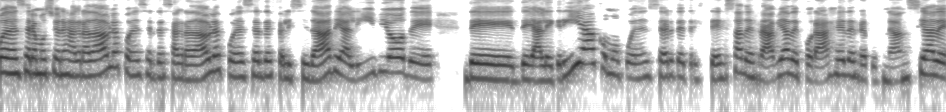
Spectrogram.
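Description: With an unremarkable speaking voice, a woman talks at a moderate pace and fairly high pitch, using lively intonation against a quiet background and a dry sound with no echo. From Puerto Rico. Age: 40s. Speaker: actress and theatre producer; actress. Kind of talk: interview conversation. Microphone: video call.

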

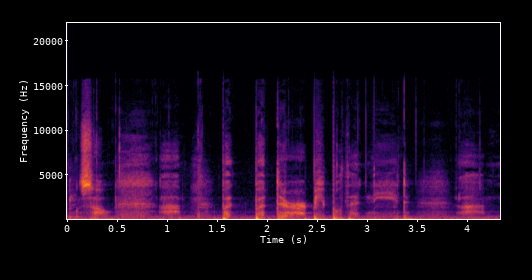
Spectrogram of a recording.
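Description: A soft-spoken man whispers over light background noise. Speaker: podcast host. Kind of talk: reflective podcast monologue. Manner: soft close-mic whisper. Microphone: studio mic.

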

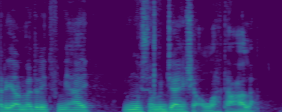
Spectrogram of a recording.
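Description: A man with a Syrian accent. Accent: Syrian (Levantine) Arabic. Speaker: football YouTuber. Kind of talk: casual Q&A. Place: home room.

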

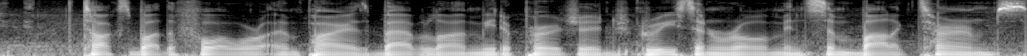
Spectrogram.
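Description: Showing big swings in loudness, a man with a fairly low pitch speaks at a moderate pace with hardly any pauses and fairly even intonation, in a dry sound with no echo. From Jamaica, raised in New York City. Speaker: director of a health ministry lifestyle center; podcast guest. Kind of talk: interview. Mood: calm, earnest. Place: studio. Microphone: studio mic.

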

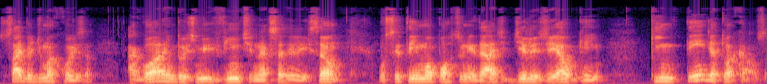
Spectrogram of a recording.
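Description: A man's intonation is lively, set against a quiet background. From Brazil, São Luís do Maranhão (Northeast); Maranhão, Brazil. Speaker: local election candidate; election candidate. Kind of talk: campaign appeal. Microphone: phone near.

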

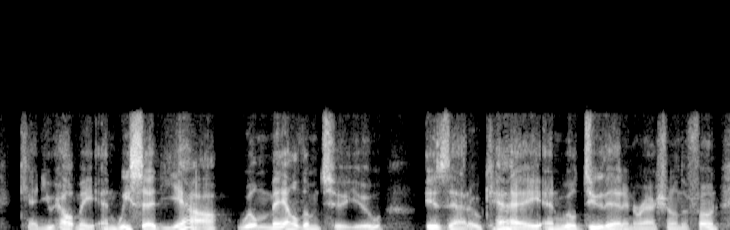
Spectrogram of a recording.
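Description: Against a quiet background, a man with an American accent speaks at a moderate pace, his very deep, low voice showing vocal fry and lively intonation. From Baltimore, US. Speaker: physician, medical director; panelist. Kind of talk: webinar panel talk. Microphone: handheld.

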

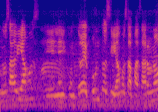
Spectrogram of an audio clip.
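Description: Over noticeable background noise, a man speaks in a raised, projected voice. His pace is moderate and his pitch variation ordinary. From Colombia. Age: 20s. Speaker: esports player. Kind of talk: interview testimony. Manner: hesitant, many fillers. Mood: happy, emotional, grateful. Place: hall.

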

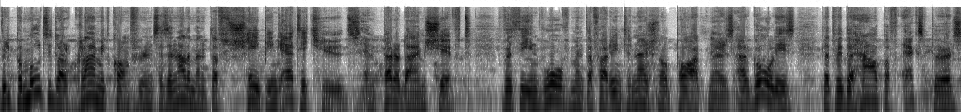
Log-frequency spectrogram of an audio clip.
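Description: Light background noise behind a male speaker at moderate speed. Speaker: conference host. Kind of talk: formal welcome speech. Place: hall. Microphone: podium.

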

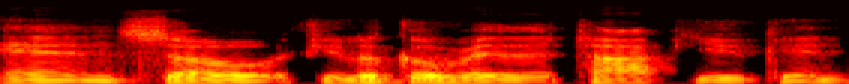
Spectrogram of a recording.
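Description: A man speaks at a fairly low pitch in a monotone, flat intonation. The background is quiet. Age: old. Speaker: company CEO, channel host; company CEO host. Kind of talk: screen-share commentary. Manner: hesitant, filler-heavy. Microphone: webcam.

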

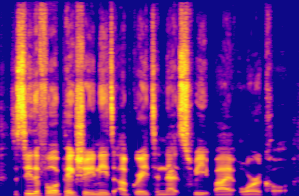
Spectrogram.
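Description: A man with a fairly low pitch and a bright, sharp tone speaks at a fairly quick pace with fairly even intonation, the sound dry with no echo against a quiet background. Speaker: podcast host. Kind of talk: sponsor ad read. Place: studio. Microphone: studio mic.

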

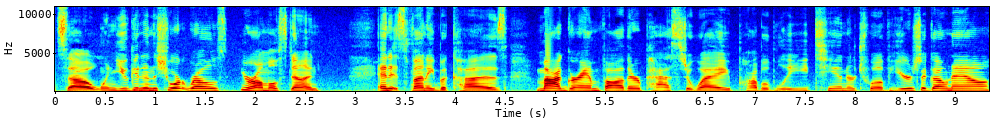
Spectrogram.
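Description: A woman speaks with a bright, sharp tone and fairly even intonation. The sound is dry, with no echo. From Kentucky. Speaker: lifestyle vlogger. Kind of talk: casual talk to camera. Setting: outdoors. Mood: warm, amused. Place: garden. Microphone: phone near.

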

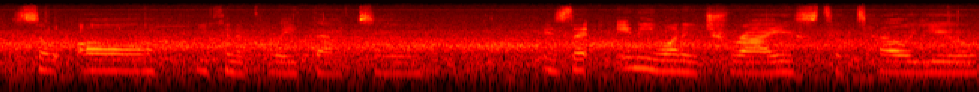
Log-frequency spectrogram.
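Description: Through loud background noise, a woman speaks at a very slow pace with long, frequent pauses, in a dry sound with no echo. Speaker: ASMR creator. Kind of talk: ASMR soft-spoken reflective monologue. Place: waterside.

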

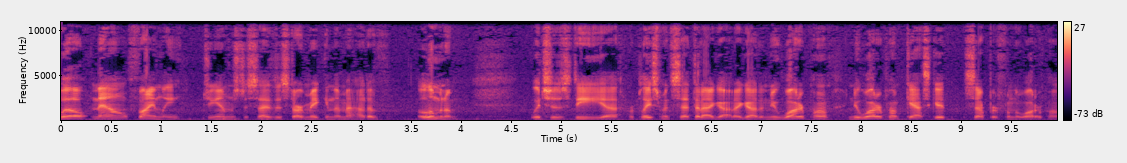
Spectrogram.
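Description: A man talks at a very fast pace with a fairly low pitch and ordinary pitch variation, the sound dry with no echo and light background noise. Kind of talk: tutorial. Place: street. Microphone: phone near.

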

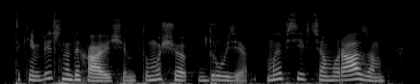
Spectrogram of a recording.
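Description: This very clean recording, with a silent background, features a woman at a medium pitch. She speaks at a moderate pace with ordinary pitch variation. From Kyiv, Ukraine. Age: 20s. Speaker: video blogger. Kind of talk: personal vlog monologue. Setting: recorded at night at home. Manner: casual, with fillers and hesitations.

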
